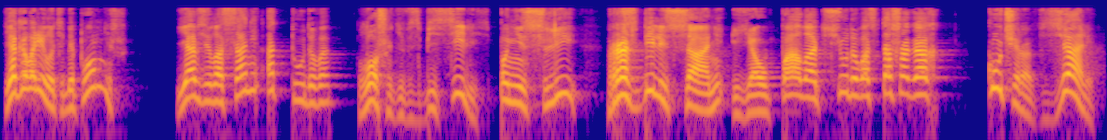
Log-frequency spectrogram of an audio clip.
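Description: Brief: male reader putting on a fluttery young society wife, high and breathless, lively swings, muffled lo-fi audiobook. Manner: breathless, gushing, high and flighty. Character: flustered, chattering society lady, young wife. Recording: dull lo-fi audiobook recording.

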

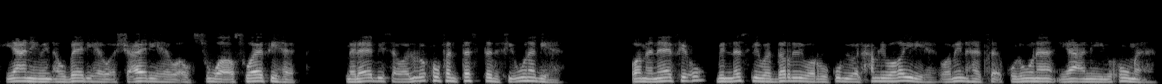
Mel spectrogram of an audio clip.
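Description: Brisk man reading a religious text. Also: medium pitch, no room sound. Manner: brisk recitation of the text, with plain spoken asides to students. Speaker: teacher reading and explaining a Quran commentary. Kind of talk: religious lesson, reading a text aloud with comments. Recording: dry, thin phone-like line.

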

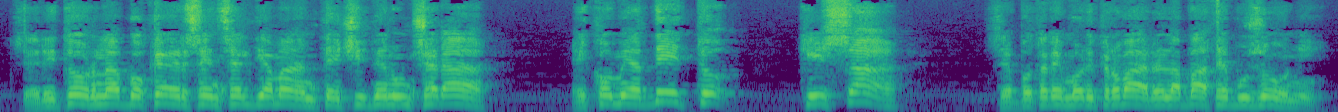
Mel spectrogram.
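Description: A man's voice: high-pitched, moderate pace, dark tone, soft background music, voice pushed up. A man voicing a sickly, anxious woman, an innkeeper's wife, speaking urgently in an audiobook.

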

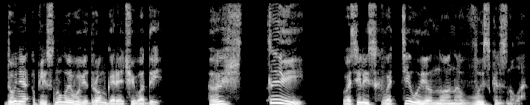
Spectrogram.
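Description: Husky, expressive male storyteller. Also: fairly low pitch, fairly quick. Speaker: narrator. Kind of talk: audiobook narration.

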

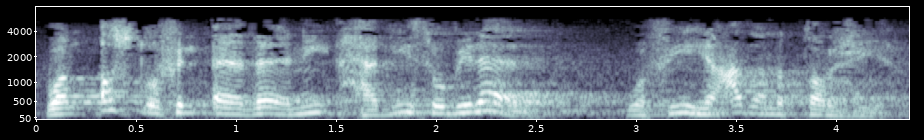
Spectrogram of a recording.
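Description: A man with an Egyptian accent teaching a religious lesson, slowly dictating and repeating each phrase and quizzing his students. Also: a little high, sing-song. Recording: dull roomy hall recording, faint hiss.

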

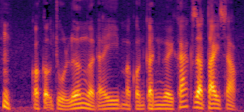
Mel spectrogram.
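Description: A man's voice: fairly low pitch, fast, natural voice. A man reading a cold, scornful young hero. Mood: mocking.

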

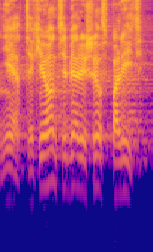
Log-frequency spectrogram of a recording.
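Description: A man's voice: medium pitch, moderate pace, bright, forceful tone, in a large hall, voice pushed up. A man voicing a quarrelsome, fussy male ghost who hisses and grumbles. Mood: grumbling. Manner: hissing, grumbling.

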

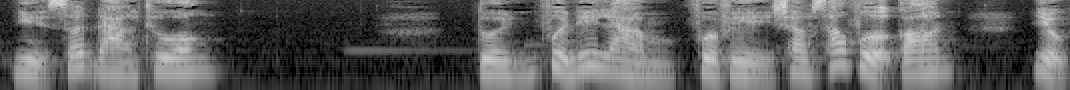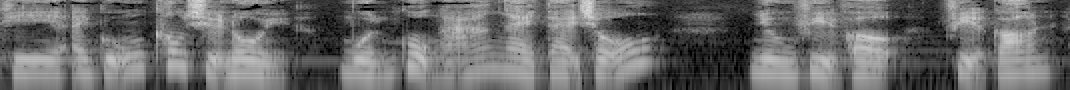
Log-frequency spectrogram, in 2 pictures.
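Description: A woman's voice: mid-range voice, a little mellow. Woman narrating a sad family story. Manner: reads every part in her own voice. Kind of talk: scripted narration of a family drama. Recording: faint music behind.

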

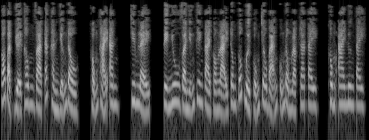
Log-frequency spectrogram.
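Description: A woman reading a scripted fantasy martial-arts story as an audiobook narrator, with a husky, soft-edged voice. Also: medium pitch, fairly quick, hardly any pauses, no room sound.

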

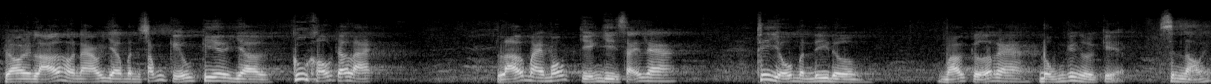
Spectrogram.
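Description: A man's voice: mid-range voice, normal speed, warm tone. A man giving a Buddhist sermon, telling everyday stories and acting out family arguments with frequent laughter. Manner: storytelling, acts out family quarrels, laughs often. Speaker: Buddhist monk giving a dharma talk.

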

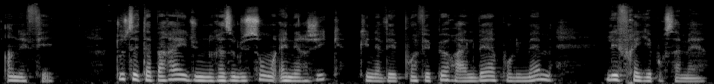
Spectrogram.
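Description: A woman narrating a classic novel as an audiobook, reading in a measured, expressive way. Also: lowish voice, husky.

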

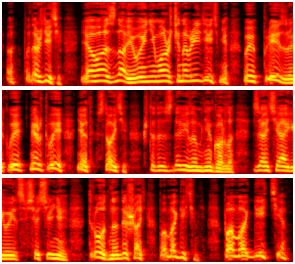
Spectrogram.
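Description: A man voicing the spirit of a dead old woman who speaks through a medium, with a grumbling, creaky voice. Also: medium pitch, lively intonation, slow pace, fairly bright tone, no room sound, clean studio sound, pitched above the performer's own voice. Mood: panicked. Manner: grumbling, then panicked.

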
